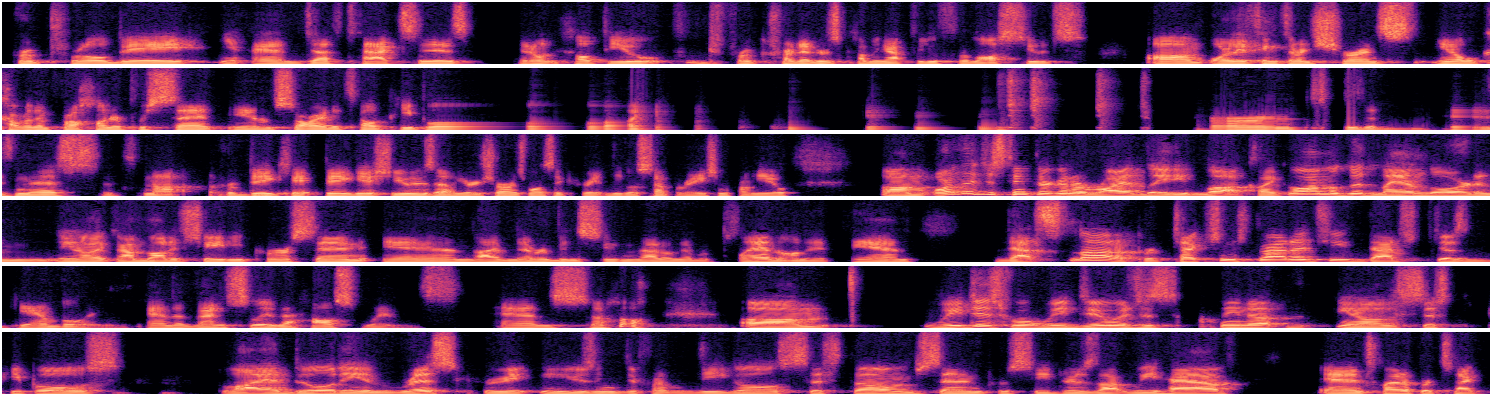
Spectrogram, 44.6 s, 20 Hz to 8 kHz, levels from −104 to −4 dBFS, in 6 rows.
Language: English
